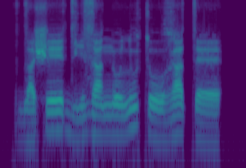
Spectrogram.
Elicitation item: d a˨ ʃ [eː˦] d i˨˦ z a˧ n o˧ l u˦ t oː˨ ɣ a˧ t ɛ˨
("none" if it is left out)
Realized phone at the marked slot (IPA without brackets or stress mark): eː˦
